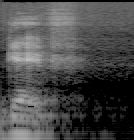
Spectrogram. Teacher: because ga actually occurred before a front vowel, it has shifted from its exact position toward our hard palate. Again, this is actually palatalized.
